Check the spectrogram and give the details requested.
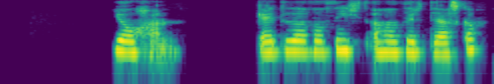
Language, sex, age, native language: Icelandic, female, 11, Icelandic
